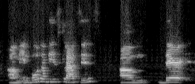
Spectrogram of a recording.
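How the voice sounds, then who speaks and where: A woman talks very slowly in a Jamaican accent. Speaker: children's art teacher. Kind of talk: online event presentation.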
